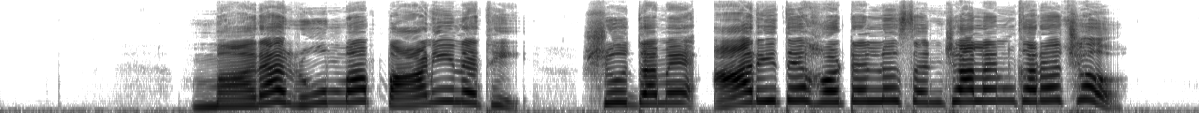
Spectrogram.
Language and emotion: Gujarati, angry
